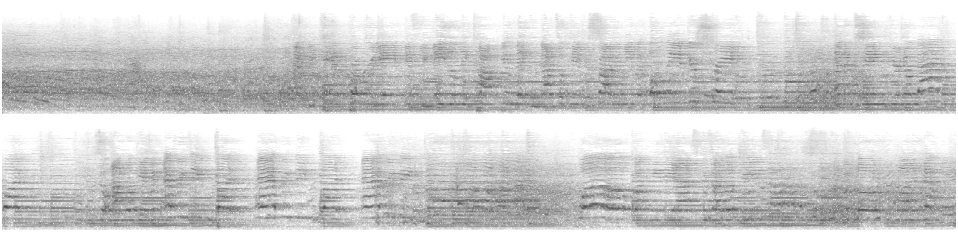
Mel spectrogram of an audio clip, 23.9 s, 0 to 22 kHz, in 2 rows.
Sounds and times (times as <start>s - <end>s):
Music: 2.8s - 23.8s
Singing: 13.1s - 23.8s.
